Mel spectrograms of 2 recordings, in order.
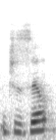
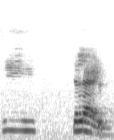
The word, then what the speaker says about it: Ghislaine: Is it Giselle? Oh, it's a Ghiaine. Yeah. It's Ghislaine.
